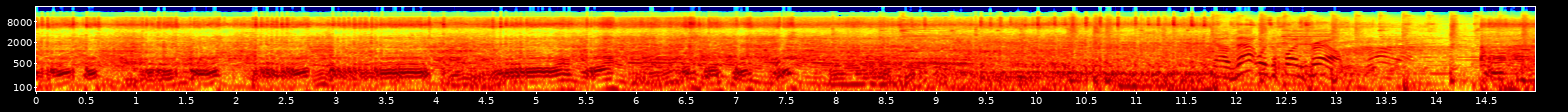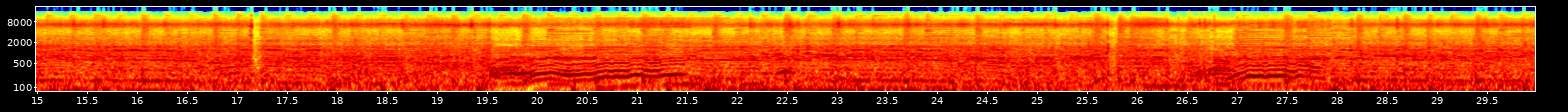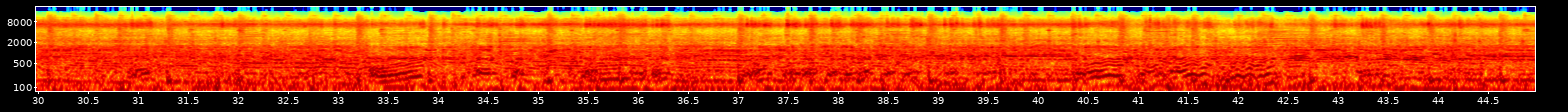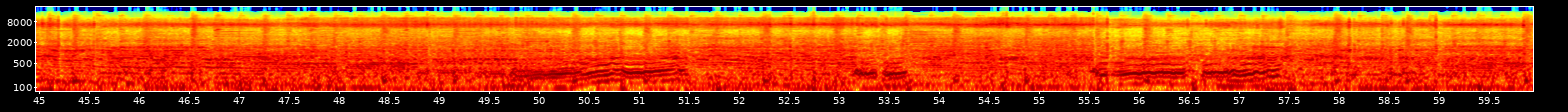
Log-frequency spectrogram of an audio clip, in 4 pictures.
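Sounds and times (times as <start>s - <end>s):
dirt bike engine revving: 0.0s - 59.9s
loud background music: 0.0s - 59.9s.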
